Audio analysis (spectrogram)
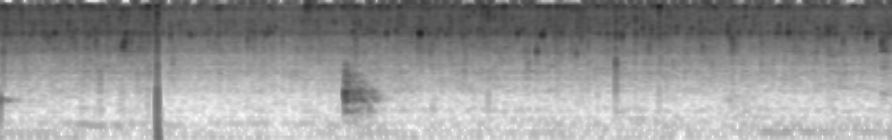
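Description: Chopped onion frying in a pan for a dhaba-style egg curry, a steady quiet sizzle with a few sharp clicks of a spoon and a brief scraping stir, close by and without speech.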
